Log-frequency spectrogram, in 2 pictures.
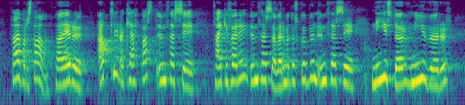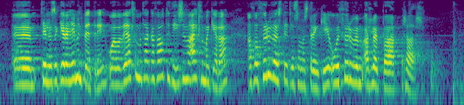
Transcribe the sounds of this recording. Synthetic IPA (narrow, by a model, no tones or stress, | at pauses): θaðɛɾpaːɾast̪aːlanθaðɛɾʏʔa̰t̪lɪɾacʰɛhpast̪ʏmθɛsːɪ | t̪ʰaːjcɪfaːjɾɪʔʏmθɛsːavɛɾmɛt̪askœːp̬ʏnʏmθɛsːɪ | niːjʏst̪œɾvniːjʏvœːɾʏɾ̥ | t̪ʰɪlθɛsaðcɛːɾaheːjmɪnpɛːt̪ɾɪɔ̰ɣɛvavɪðajht̪ʏmaðt̪ʰaːkaθawt̪ʰɪlθisɛmaajht̪lʏmaðcɛːɾa | aðθawθʏɾvɪast̪ɪt̪lasaːmanst̪ɾejɲcɪɔɣvɪðθʏɾvʏmʔa̰ðlœɥpar̥aːðaɾ̥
